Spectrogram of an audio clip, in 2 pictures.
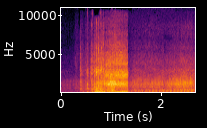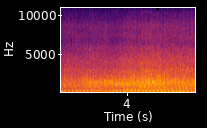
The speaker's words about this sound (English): The three motorcycle cops look at each other and smile before kick-starting their bikes.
